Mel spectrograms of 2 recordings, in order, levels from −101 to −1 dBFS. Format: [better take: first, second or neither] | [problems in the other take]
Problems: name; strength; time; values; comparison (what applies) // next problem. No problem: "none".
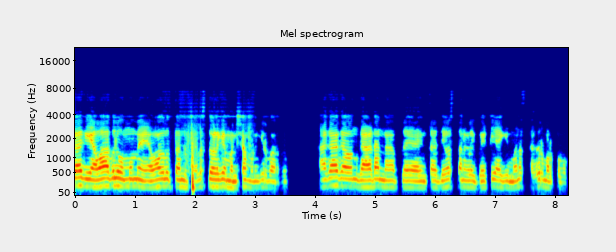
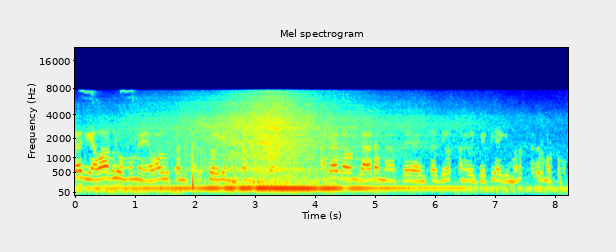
first | background sound (Motorcycle); 3 dB above the speech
